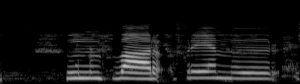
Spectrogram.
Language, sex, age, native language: Icelandic, female, 9, Icelandic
